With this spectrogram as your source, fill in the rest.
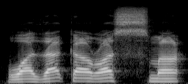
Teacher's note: सीन के साथ मिलाएंगे तो सिफ्ते हम्स करेंगे और सिफ्ते सफ़ीर भी होगी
